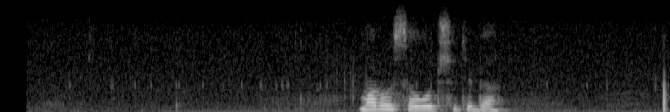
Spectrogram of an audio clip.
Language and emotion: Russian, neutral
